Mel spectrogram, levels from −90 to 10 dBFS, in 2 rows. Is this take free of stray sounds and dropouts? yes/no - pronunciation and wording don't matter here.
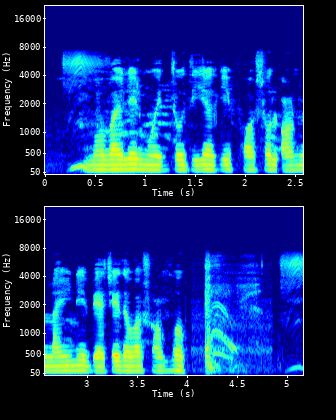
no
